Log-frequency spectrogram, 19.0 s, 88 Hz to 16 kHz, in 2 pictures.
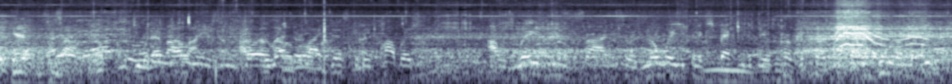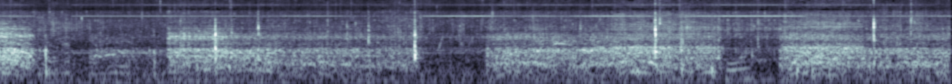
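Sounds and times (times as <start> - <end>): toy truck motor and tyres in mud: 0.0 - 19.0.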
